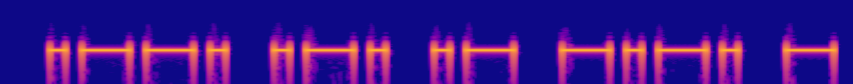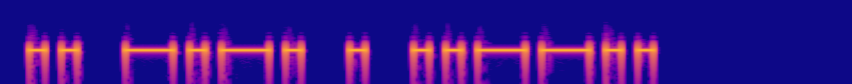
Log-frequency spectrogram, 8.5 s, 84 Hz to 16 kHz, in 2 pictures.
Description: Morse code, heard as a keyed tone, about 15 wpm, 700 Hz. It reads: PRACTICE?
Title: Sentences from Top 1000 Words - Review Part 5 - 15wpm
